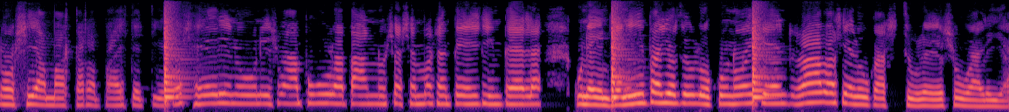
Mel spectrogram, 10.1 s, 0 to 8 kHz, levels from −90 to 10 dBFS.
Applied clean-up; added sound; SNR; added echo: classical method spectral subtraction.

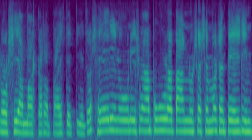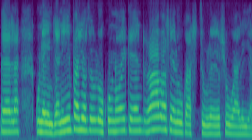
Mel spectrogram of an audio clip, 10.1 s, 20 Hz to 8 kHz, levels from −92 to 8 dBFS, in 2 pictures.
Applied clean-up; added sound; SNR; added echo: none; none; none; none.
